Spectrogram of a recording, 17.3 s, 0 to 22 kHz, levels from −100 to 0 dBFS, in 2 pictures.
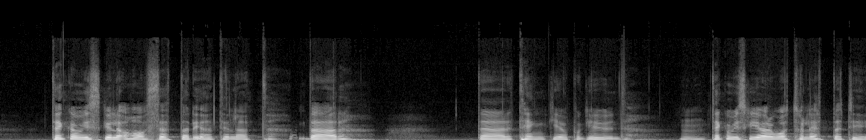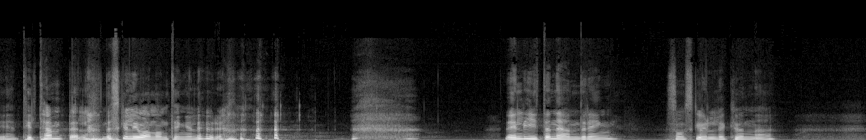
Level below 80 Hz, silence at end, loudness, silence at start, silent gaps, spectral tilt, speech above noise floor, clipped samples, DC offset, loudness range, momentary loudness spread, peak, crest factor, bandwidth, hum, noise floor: -42 dBFS; 0.95 s; -23 LUFS; 0.5 s; none; -7 dB/octave; 38 dB; under 0.1%; under 0.1%; 7 LU; 19 LU; -4 dBFS; 18 dB; 11.5 kHz; none; -60 dBFS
